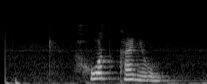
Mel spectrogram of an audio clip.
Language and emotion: Russian, neutral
